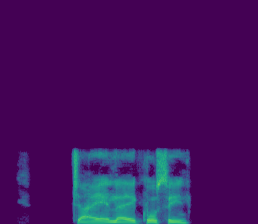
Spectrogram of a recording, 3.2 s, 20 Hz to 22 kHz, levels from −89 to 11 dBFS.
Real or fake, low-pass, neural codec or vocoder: fake; 7.2 kHz; codec, 16 kHz, 2 kbps, FreqCodec, larger model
